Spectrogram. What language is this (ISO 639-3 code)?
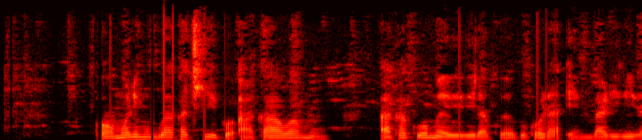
lug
